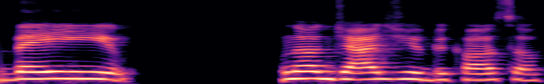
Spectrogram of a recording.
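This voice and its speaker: A woman speaks with a Ukrainian accent at a fairly high pitch. Her pace is very slow and her intonation fairly even. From central-east Ukraine. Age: young. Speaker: journalist. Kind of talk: interview. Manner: halting, many fillers.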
